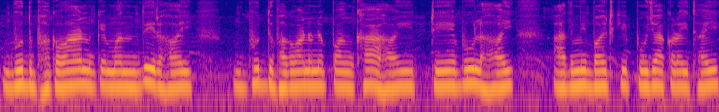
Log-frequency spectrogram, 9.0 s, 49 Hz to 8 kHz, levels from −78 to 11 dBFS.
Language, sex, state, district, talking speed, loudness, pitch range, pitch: Maithili, male, Bihar, Vaishali, 120 wpm, -15 LUFS, 150-165 Hz, 155 Hz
